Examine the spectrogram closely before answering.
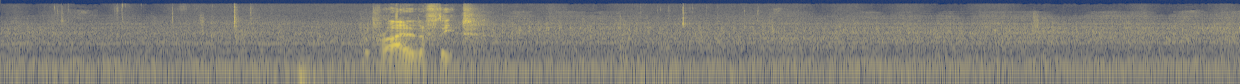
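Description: A spacecraft engine hums low and steadily.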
